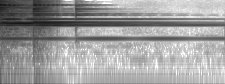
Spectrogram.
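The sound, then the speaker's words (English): A single metal bell strikes with a bright, clear clang, then rings on with a steady shimmering tone that slowly fades, with no one talking. “She also rang some bells for me. Again, the only difference in the sound comes from the materials. If I ring this, you'll hear the sound.”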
